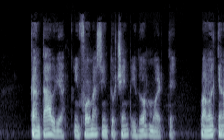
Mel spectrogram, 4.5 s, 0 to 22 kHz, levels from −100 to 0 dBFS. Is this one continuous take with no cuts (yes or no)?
no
